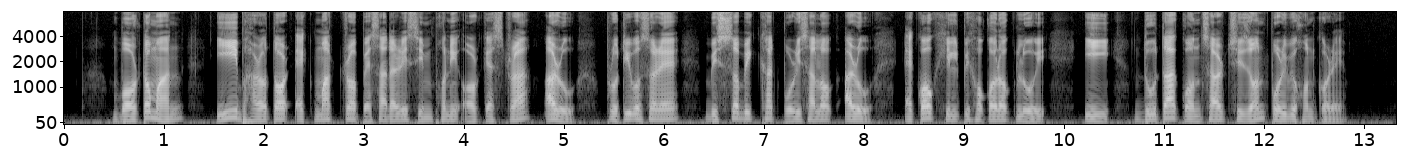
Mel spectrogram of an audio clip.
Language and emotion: Assamese, neutral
